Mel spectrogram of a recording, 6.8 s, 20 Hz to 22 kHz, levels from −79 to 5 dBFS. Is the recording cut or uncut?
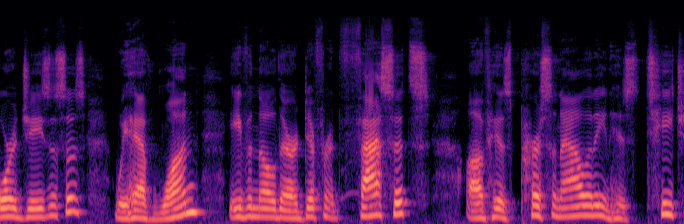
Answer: uncut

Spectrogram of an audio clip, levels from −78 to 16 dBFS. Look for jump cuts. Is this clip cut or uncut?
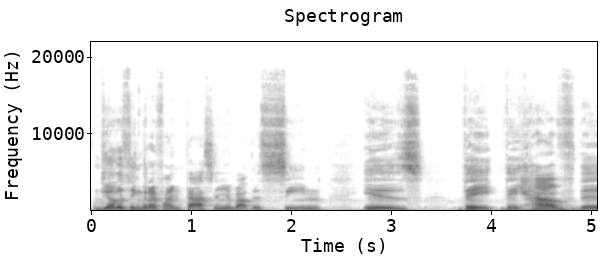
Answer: uncut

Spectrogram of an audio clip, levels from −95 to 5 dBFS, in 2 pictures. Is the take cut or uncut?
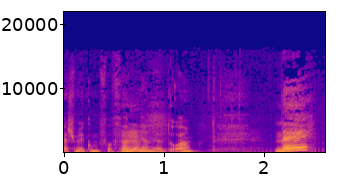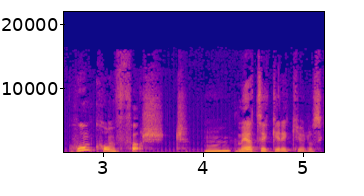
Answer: cut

